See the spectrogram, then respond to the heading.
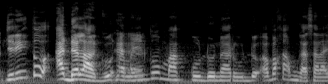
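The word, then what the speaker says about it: マクドナルド: itu adalah gunanya itu makudonarudo apa kamu nggak salah itu McD Jepang bahasa di terbacanya tuh makudonarudo Uh Ezra nya tuh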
